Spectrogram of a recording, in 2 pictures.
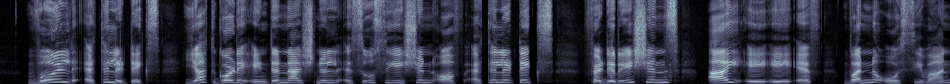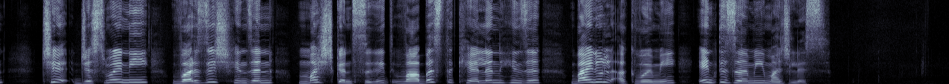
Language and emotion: Kashmiri, neutral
